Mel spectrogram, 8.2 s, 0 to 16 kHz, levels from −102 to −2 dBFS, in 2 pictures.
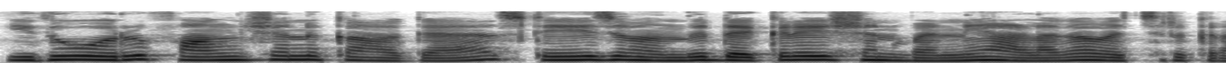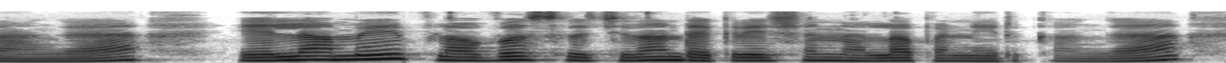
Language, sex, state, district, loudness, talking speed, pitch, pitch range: Tamil, female, Tamil Nadu, Kanyakumari, -16 LUFS, 115 wpm, 185 Hz, 165-205 Hz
